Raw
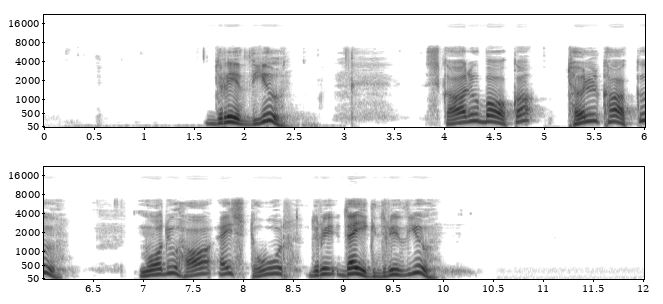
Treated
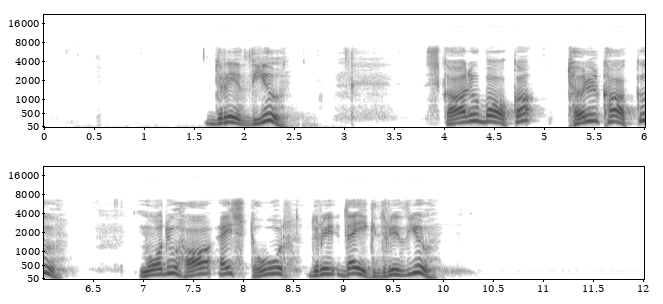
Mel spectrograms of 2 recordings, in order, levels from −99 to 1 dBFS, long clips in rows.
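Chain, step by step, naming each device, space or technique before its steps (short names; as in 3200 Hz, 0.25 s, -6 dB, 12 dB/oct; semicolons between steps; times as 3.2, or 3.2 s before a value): PA system with an anti-feedback notch (HPF 160 Hz 6 dB/oct; Butterworth band-stop 850 Hz, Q 5.4; limiter -16.5 dBFS, peak gain reduction 11.5 dB); gain -8 dB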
